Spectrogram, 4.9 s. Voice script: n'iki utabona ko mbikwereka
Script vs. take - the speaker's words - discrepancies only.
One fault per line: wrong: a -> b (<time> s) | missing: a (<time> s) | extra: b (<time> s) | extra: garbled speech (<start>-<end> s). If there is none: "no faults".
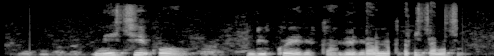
missing: utabona (1.4 s)
extra: garbled speech (3.4-4.6 s)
